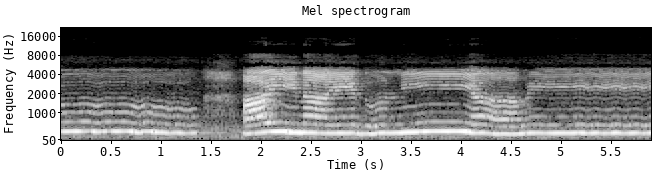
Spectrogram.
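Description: A woman singing a naat, drawing out long held notes with wavering, ornamented turns, broken by a short pause about a second and a half in.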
